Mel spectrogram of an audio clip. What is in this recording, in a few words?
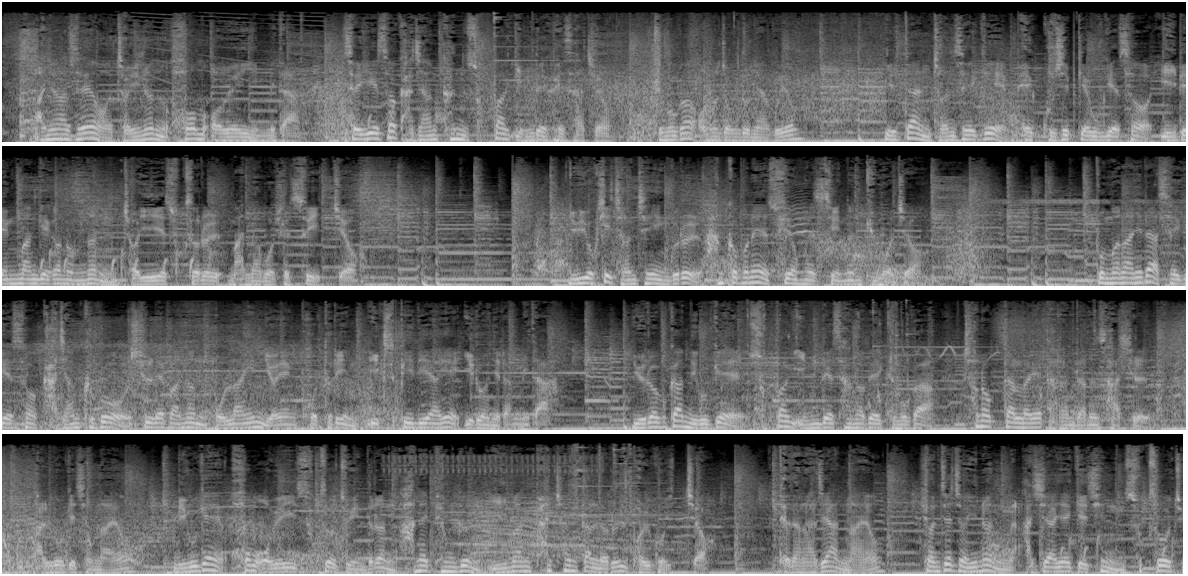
Korean Male TVC; HomeAway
